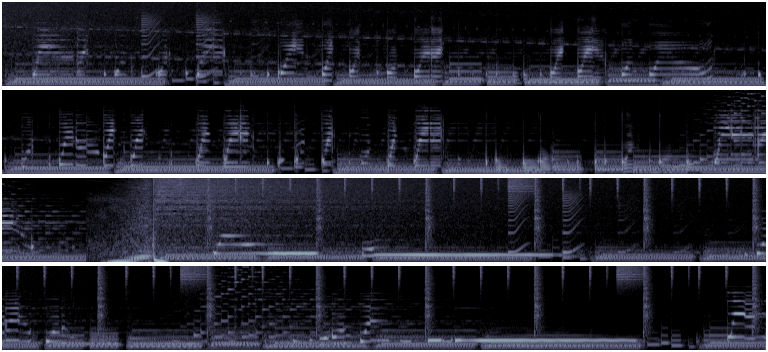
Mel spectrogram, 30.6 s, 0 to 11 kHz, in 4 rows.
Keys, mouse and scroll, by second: 0.9-5.0 typing, 10.8 click, 12.1 ctrl+t.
